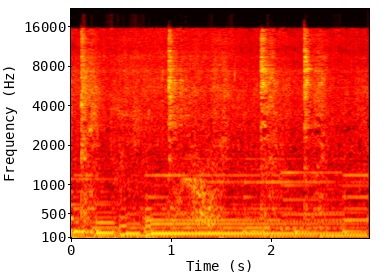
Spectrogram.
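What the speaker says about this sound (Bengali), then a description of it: "এরপর সমস্ত সবজি একটুখানি খুব ভালো মতো নাড়াচাড়া করে নিচ্ছি।" Chopped vegetables with small pieces of capsicum are stirred and fried in a pan, giving a continuous sizzle with four sharp scraping spoon strokes, up close and with no talking.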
